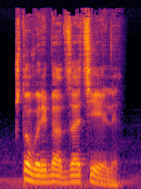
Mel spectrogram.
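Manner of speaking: ordinary delivery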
